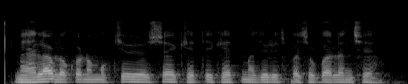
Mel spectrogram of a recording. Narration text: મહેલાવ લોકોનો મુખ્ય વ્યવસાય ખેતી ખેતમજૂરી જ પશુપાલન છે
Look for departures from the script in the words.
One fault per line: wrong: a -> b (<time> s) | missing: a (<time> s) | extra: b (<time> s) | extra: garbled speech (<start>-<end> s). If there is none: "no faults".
no faults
